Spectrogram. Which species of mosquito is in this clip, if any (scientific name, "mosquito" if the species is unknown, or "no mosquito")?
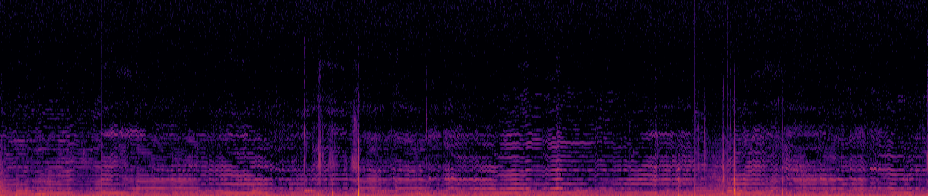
Culex quinquefasciatus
